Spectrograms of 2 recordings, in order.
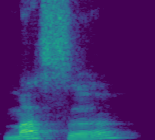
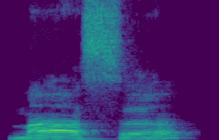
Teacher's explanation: Compare Masse, mass, with a short A, to Maße, measurements, with a long A.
